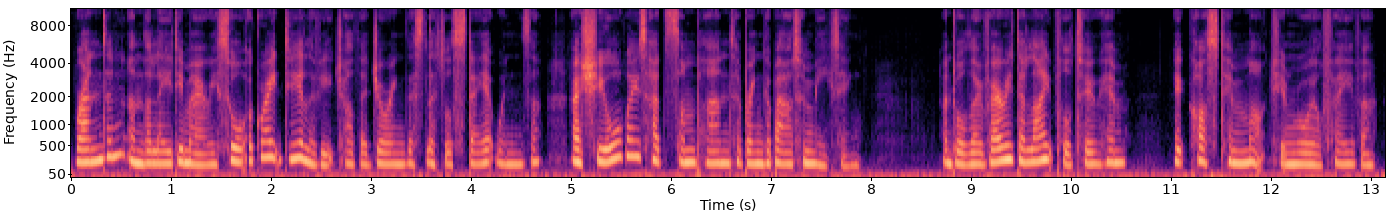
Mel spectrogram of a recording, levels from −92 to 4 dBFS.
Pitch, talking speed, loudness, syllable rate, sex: 205 Hz, 190 wpm, -19 LUFS, 5.0 syllables/s, female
